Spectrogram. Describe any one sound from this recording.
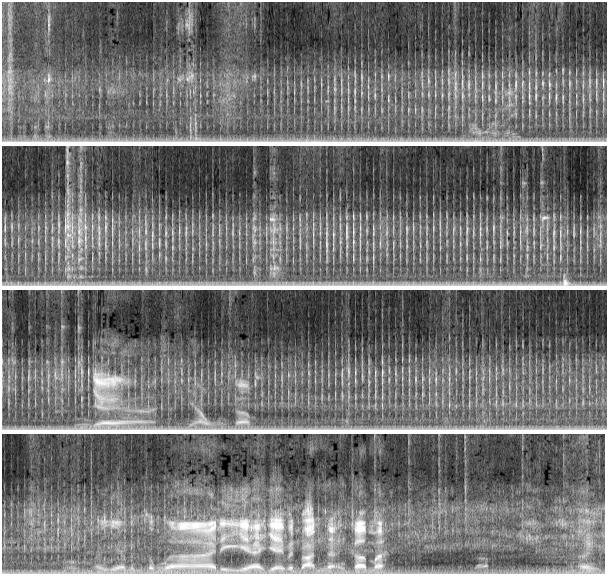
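A boat engine hums steadily nearby.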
